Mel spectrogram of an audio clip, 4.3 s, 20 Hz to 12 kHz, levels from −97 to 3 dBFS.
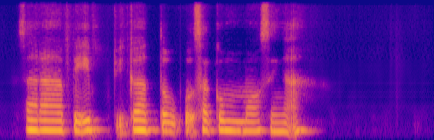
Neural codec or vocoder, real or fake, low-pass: codec, 24 kHz, 0.9 kbps, DualCodec; fake; 10.8 kHz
